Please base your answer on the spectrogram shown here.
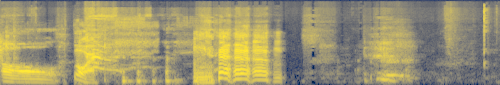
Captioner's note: laughing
